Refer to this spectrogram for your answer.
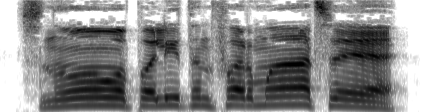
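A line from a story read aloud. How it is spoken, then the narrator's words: Sigh. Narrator (Russian): вздохнул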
